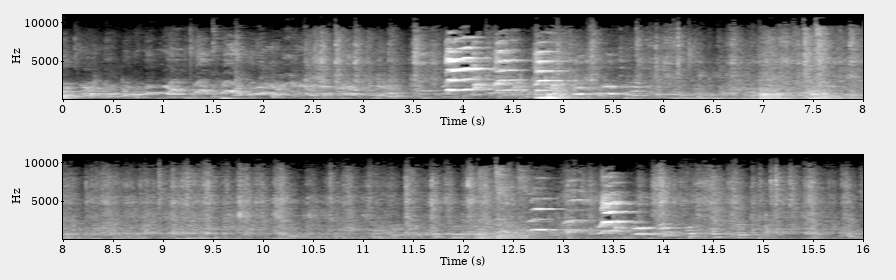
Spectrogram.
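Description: Young puppies whining and yelping in high-pitched cries, a cluster about four seconds in and another near the end, with softer puppy noises between.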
